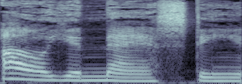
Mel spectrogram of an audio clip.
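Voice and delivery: put-on sassy Southern belle accent, full sass. Retelling an interview answered in character: Lacey Evans sassy Southern belle voice. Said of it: "she's a sassy Southern belle".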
